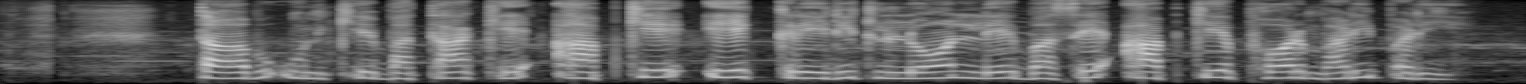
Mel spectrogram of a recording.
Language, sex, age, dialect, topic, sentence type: Maithili, female, 18-24, Angika, banking, question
